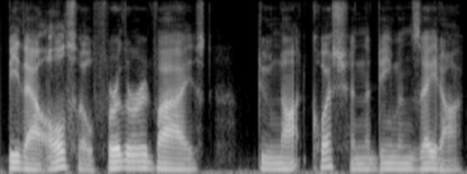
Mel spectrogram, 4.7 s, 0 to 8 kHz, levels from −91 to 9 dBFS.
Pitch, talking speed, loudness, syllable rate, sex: 100 Hz, 140 wpm, -18 LUFS, 4.5 syllables/s, male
